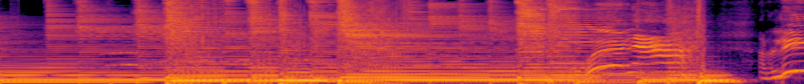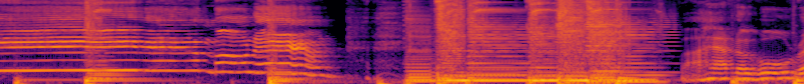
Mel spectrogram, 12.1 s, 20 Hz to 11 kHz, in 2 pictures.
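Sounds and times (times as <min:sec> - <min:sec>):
acoustic guitar strummed blues rhythm: 0:00.0 - 0:12.0.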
